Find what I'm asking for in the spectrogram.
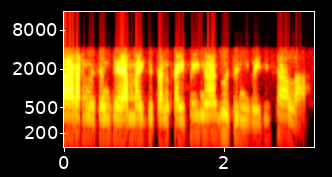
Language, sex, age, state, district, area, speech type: Bodo, female, 60+, Assam, Chirang, rural, conversation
